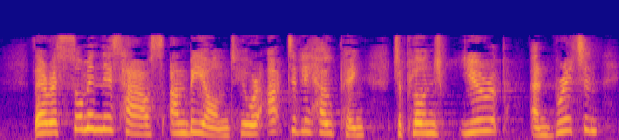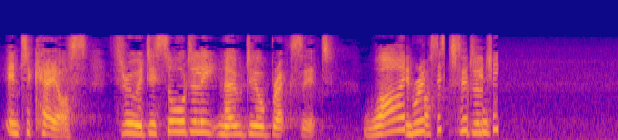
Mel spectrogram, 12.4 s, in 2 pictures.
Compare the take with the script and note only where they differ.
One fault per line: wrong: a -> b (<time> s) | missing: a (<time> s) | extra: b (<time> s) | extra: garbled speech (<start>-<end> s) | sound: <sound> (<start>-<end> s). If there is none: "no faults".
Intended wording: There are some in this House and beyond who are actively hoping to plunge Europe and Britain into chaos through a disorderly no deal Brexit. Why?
extra: garbled speech (10.2-11.1 s)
